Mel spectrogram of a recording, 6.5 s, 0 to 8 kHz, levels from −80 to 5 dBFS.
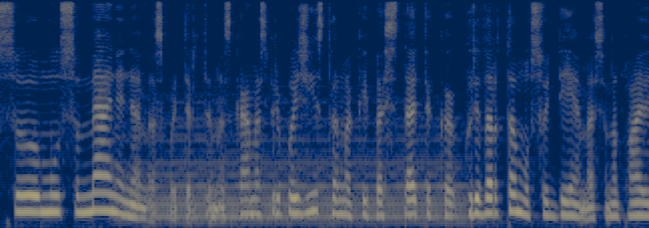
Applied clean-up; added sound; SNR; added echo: none; Bowed string instrument; 15 dB; none.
